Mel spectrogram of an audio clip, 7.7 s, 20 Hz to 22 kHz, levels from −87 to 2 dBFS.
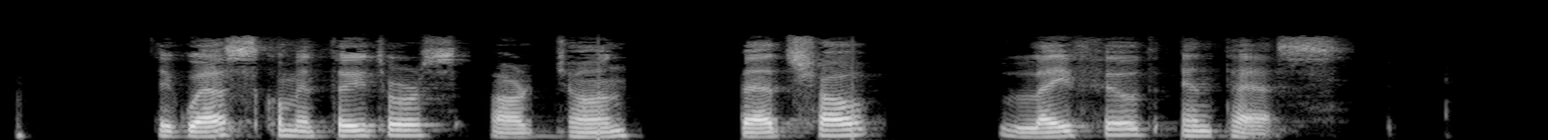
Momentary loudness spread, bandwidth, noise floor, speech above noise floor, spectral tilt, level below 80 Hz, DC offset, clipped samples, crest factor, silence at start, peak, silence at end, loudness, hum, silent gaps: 13 LU; 8 kHz; under -90 dBFS; over 73 dB; -5.5 dB/octave; -56 dBFS; under 0.1%; under 0.1%; 18 dB; 0.1 s; -2 dBFS; 1.05 s; -17 LUFS; none; 0.16-0.76 s, 2.37-2.45 s, 3.25-3.70 s, 4.49-4.99 s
